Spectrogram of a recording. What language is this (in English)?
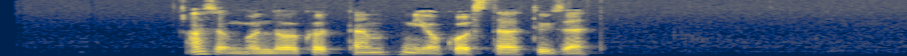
Hungarian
